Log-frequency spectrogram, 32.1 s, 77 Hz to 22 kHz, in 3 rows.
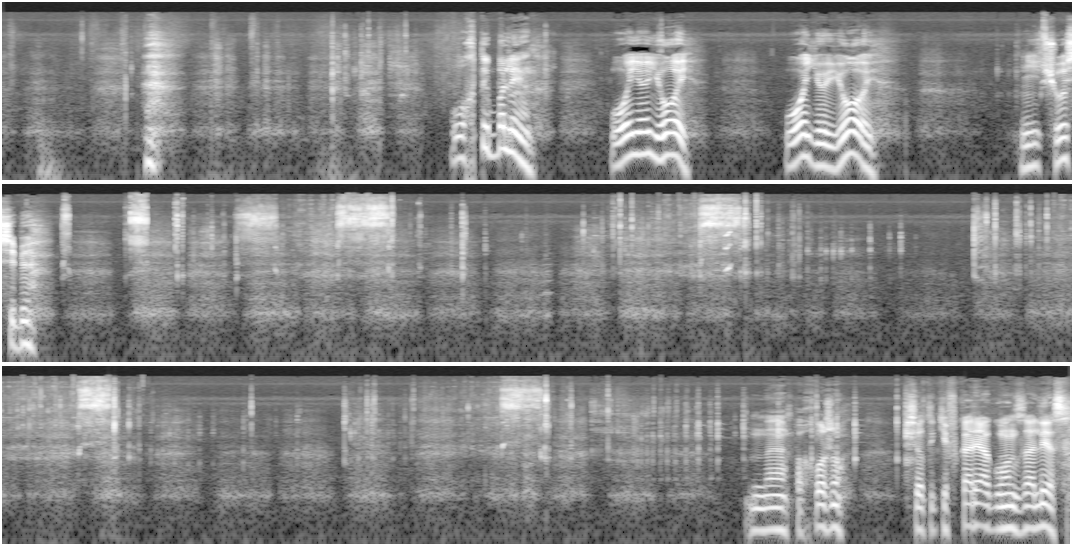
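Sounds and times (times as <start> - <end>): fishing reel clicking: 11.2 - 15.6, 16.4 - 19.8, 20.4 - 24.2, 24.8 - 28.9
short hissing bursts: 25.9 - 26.9.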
